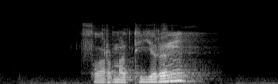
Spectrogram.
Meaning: to format
- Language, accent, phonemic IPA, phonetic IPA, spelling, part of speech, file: German, Austria, /fɔʁmaˈtiːʁən/, [fɔɐ̯maˈtiːɐ̯n], formatieren, verb, De-at-formatieren.ogg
